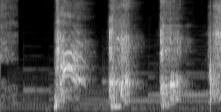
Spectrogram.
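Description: A series of four harsh, close coughs spaced about half a second apart, each a sharp burst with a raspy tail, over a faint low hum and no talking.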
